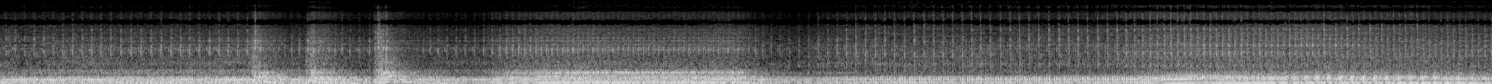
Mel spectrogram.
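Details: 2005-2006 Suzuki GSX-R1000 motorcycle idling and revving: deep, uneven knocking under the exhaust note, suspected rod knock, not confirmed.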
